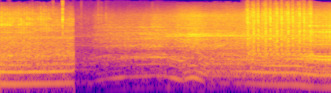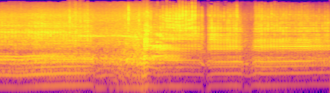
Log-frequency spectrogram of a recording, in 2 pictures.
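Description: A second rally car engine roars as it approaches and revs hard.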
